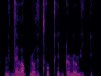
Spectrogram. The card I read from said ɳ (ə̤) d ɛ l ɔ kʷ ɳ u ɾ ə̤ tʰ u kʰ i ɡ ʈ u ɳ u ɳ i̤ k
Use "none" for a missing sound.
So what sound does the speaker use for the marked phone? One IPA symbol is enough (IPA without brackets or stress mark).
ə̤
